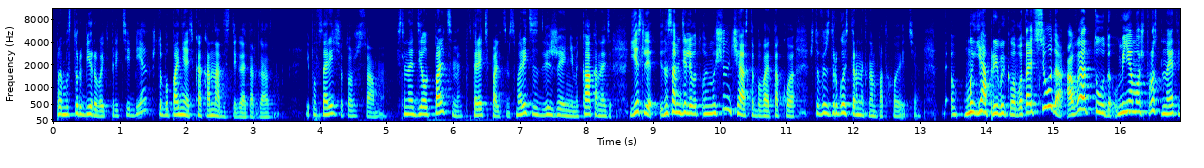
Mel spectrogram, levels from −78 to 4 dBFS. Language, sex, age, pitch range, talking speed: Russian, female, 30-49, 175-235 Hz, 215 wpm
